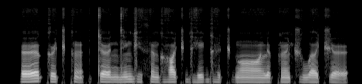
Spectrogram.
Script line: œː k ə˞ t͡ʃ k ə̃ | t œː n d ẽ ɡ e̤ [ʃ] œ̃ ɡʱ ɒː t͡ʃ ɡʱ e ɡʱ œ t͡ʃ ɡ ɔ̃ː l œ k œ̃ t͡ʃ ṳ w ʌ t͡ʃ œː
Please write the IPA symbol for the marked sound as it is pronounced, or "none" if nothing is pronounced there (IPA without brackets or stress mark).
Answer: θ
